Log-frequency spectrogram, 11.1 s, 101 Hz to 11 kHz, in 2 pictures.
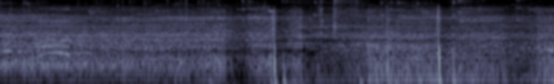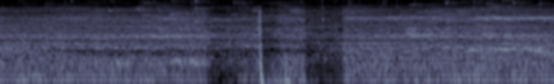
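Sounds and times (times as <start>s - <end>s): indistinct voices: 0.0s - 11.0s
large hall background noise: 0.0s - 11.0s
basketball bouncing on gym floor: 2.6s - 4.8s, 8.0s - 8.8s.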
